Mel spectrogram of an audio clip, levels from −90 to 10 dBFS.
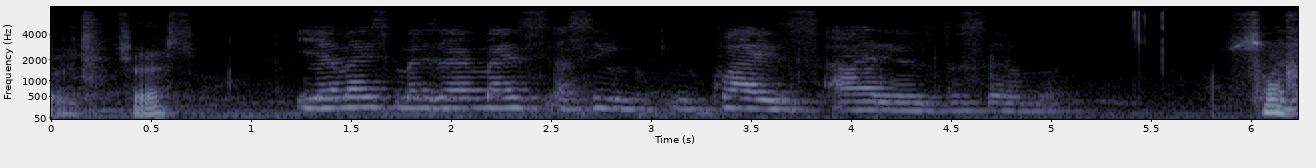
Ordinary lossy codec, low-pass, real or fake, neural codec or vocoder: none; 7.2 kHz; fake; autoencoder, 48 kHz, 128 numbers a frame, DAC-VAE, trained on Japanese speech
